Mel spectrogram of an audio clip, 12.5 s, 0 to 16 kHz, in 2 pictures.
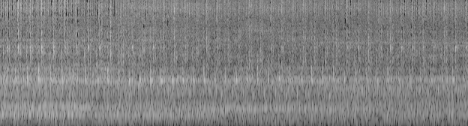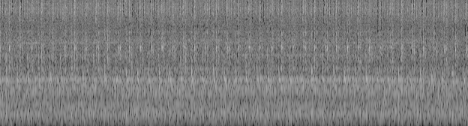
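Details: Chrysler Stratus/Cirrus 2.5L at rough idle after timing belt (Gates kit), Champion plugs gapped 1mm, and upper intake/EGR gaskets replaced; P/S belt not yet installed; right camshaft slipped 1/4 turn during belt install; fast even ticking about three per second, cause uncertain.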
